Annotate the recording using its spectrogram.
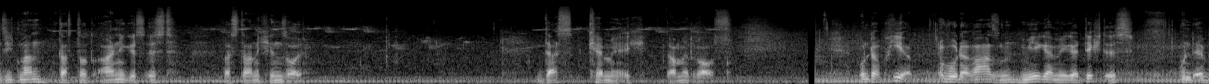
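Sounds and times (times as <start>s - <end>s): speech: 0.0s - 3.1s, 5.3s - 7.4s, 8.6s - 12.0s
bird chirps: 0.0s - 7.8s
steady low hum: 0.0s - 12.0s.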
